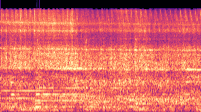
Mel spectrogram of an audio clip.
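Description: A two-bladed military utility helicopter flying low past, with loud, steady rotor and turbine noise.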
